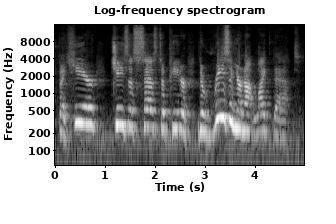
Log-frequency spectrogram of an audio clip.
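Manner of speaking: loud, high, ringing sermon delivery; full-force preaching. Real, not acted. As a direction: proclaim the text forcefully, punching key words.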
